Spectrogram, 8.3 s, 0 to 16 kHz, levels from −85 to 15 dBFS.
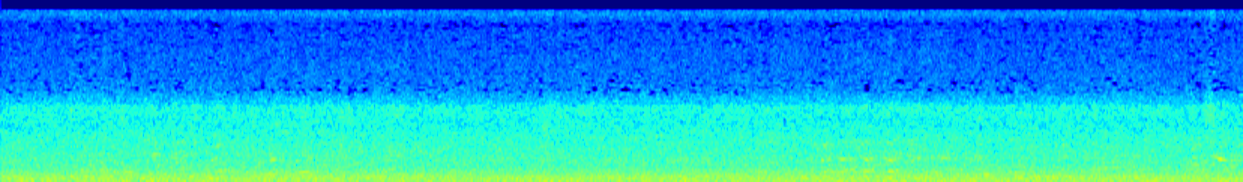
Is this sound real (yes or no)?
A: yes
